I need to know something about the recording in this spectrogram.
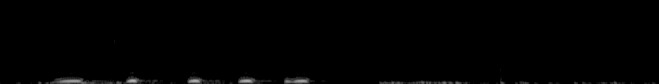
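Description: Male blue grouse hooting in display: a series of five deep, soft hoots about half a second apart, given with the neck sacs inflated.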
